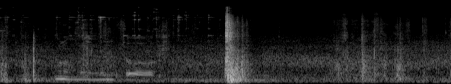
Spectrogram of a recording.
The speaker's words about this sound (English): He's locking up the car now.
